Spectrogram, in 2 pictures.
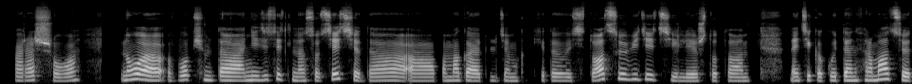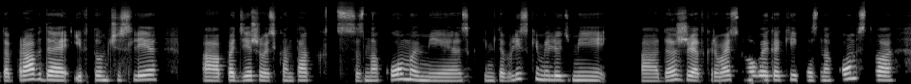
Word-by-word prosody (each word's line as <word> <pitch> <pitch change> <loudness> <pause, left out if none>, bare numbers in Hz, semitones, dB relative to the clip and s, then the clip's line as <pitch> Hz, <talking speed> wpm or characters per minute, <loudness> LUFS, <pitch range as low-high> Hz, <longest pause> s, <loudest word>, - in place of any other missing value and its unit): Хорошо. 180 0 +1 0.4
Ну, 215 +5 +3
а 195 -4 +6
в 185 +2 -8
общем-то, 200 -3 +1
они 195 +2 -1
действительно 205 -3 -5
соцсети, 190 +5 +2
да, 175 -1 -1
а, - - -3
помогают 180 -1 -1
людям 175 -1 -9
какие-то 175 -1 -7
ситуации 230 +9 +2
увидеть 235 -2 -1
или 165 -2 -3
что-то 170 0 -4 0.4
найти, 180 +3 -1
какую-то 185 0 -2
информацию. 195 +3 +2
Это 175 0 -3
правда. 210 +1 +5
И 190 - -3
в - - -19
том 200 -1 -1
числе, 210 +3 +1 0.4
а, 180 -1 +2
поддерживать 185 0 +1
контакт 185 0 -4
со 175 - 0
знакомыми, 185 -2 0
с 170 - -1
какими-то 180 -1 -7
близкими 240 +2 -3
людьми, 195 -2 -2 0.3
а, 170 -1 -3
даже 205 +4 +2
и - - +8
открывать 185 +4 0
новые 200 +1 +1
какие-то 200 -1 -2
знакомства. 195 +1 +1
190 Hz, 140 wpm, -21 LUFS, 175-205 Hz, 0.4 s, и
